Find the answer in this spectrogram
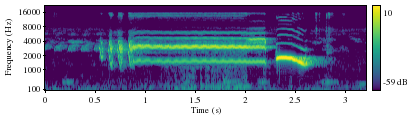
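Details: Tamed wild common iora (sirdung ekor hitam) used to lure others sings one phrase: a handful of clipped notes, a long even whistle, and a strong falling slur to finish.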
